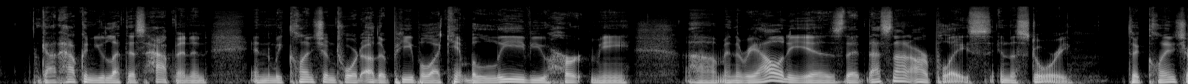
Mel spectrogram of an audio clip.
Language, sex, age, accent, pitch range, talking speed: English, male, 40-59, American, 85-105 Hz, 180 wpm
